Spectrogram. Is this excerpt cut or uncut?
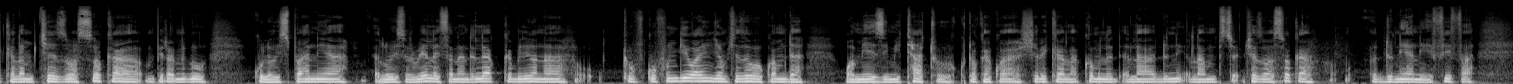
cut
